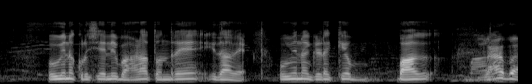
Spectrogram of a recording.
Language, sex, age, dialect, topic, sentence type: Kannada, male, 25-30, Central, agriculture, statement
